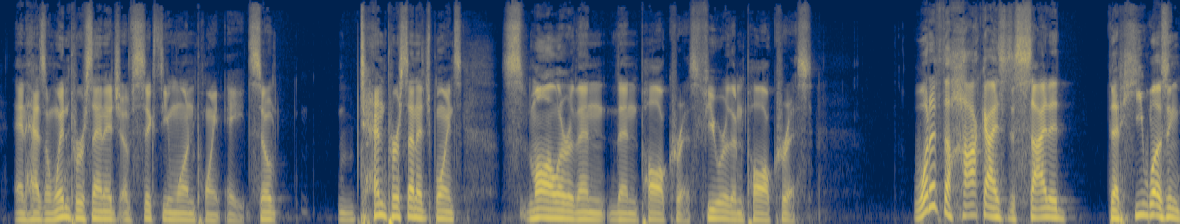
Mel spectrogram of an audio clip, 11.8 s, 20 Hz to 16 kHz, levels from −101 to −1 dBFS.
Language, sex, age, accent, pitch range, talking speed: English, male, 20-39, American, 110-155 Hz, 140 wpm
